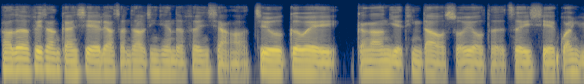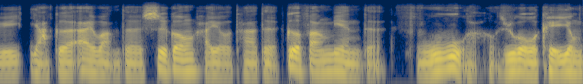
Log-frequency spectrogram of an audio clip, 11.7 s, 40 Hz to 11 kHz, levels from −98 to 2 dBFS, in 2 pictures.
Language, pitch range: Chinese, 90-105 Hz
